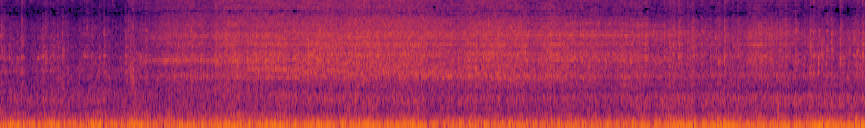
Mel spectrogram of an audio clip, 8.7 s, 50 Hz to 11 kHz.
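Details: 1985 Mustang GT T-top V8, first start in years: deep, steady idle with a low rumble and even firing, no misses or knocks; runs cleanly and holds idle.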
